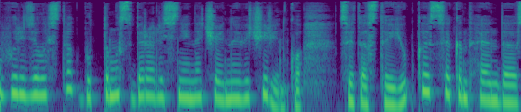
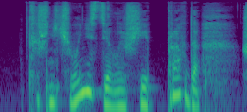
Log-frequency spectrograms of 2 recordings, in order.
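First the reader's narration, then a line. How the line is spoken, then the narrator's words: Whispered question. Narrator (Russian): шепотом спросила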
